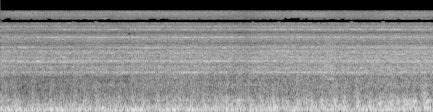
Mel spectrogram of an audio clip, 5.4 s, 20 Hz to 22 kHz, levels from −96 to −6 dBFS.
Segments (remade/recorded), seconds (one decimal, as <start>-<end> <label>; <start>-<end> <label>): 0.0-5.4 recorded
